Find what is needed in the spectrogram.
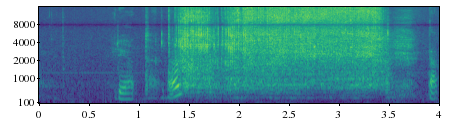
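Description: Domestic knitting machine carriage pushed once across the needle bed, knitting a row: a steady sliding and rattling rush that lasts about two seconds and stops abruptly.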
